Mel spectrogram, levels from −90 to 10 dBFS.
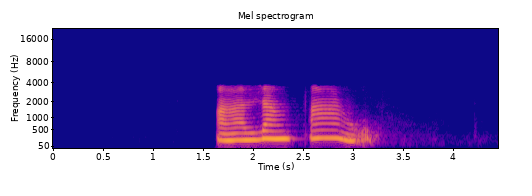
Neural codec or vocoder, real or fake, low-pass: codec, 24 kHz, 0.9 kbps, WavTokenizer, medium speech release version 2; fake; 3.6 kHz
